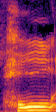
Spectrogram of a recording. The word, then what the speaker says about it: whole: Again, homonyms, same pronunciation. Whole, W-H-O-L-E, and whole, H-O-L-E, whole. I ate the whole pie. All right, you ate all of it. Or I need to dig a hole. Pronunciation is the same.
